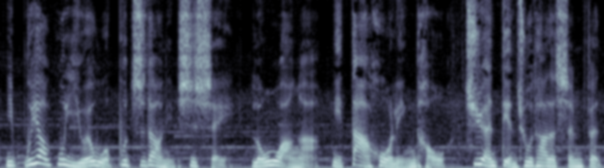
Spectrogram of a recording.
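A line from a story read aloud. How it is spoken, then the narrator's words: Cold. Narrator (Chinese): 袁天罡只冷冷的看着他说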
